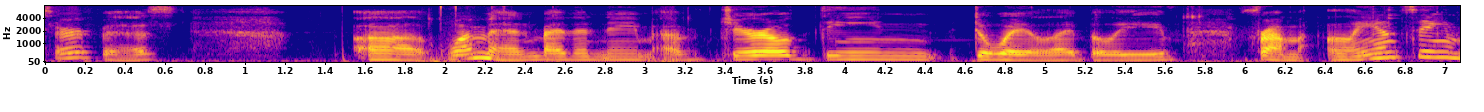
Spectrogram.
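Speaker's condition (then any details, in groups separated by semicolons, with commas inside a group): No condition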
